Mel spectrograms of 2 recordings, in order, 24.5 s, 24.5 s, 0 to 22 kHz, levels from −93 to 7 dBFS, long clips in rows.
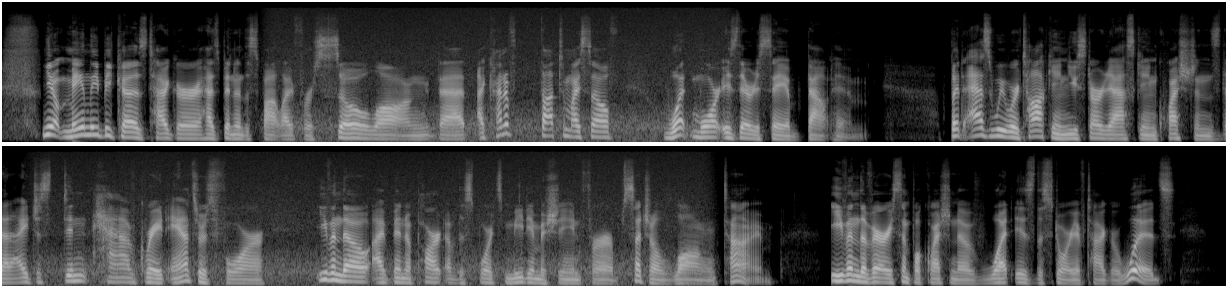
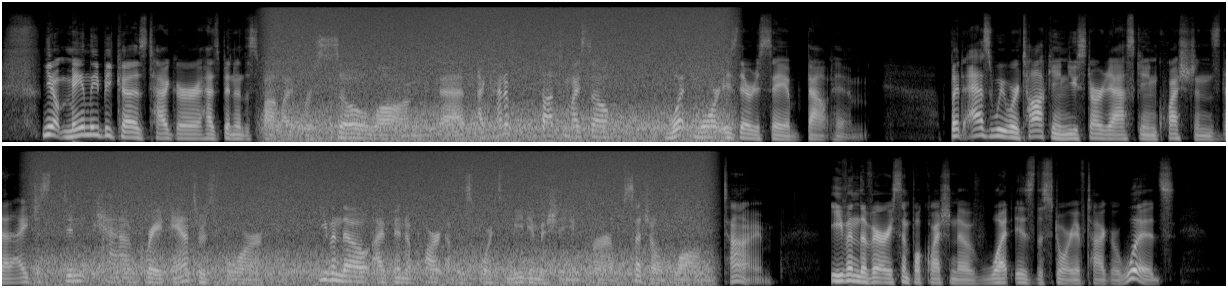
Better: first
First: hiss; faint; from 2.5 to 7.5 s and from 12 to 19 s; 20 dB below the speech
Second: hiss; loud; from 2.5 to 7.5 s and from 12 to 19 s; 3 dB below the speech

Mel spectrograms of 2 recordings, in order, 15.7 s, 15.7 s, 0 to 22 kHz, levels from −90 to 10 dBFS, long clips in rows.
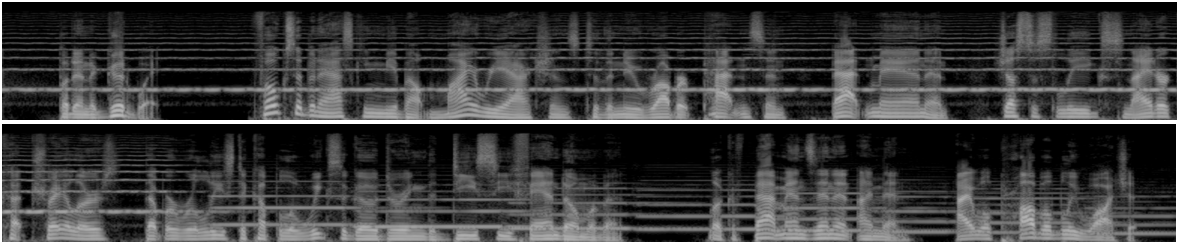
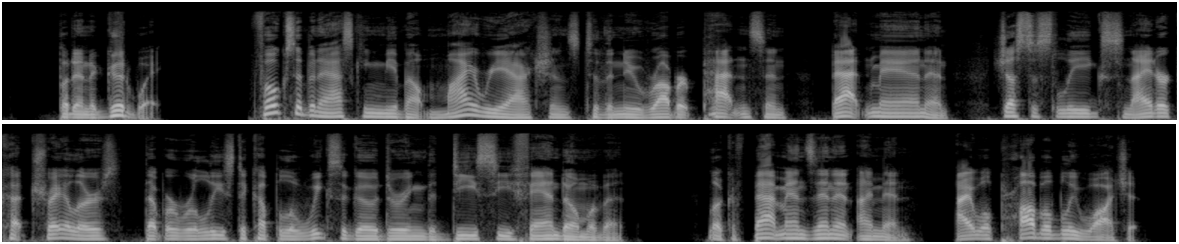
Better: second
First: background music; loud; throughout; 9 dB below the speech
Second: none

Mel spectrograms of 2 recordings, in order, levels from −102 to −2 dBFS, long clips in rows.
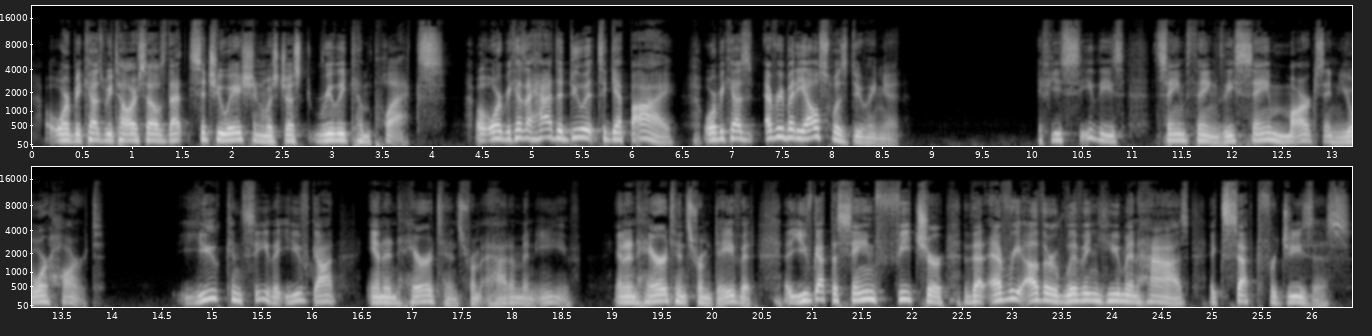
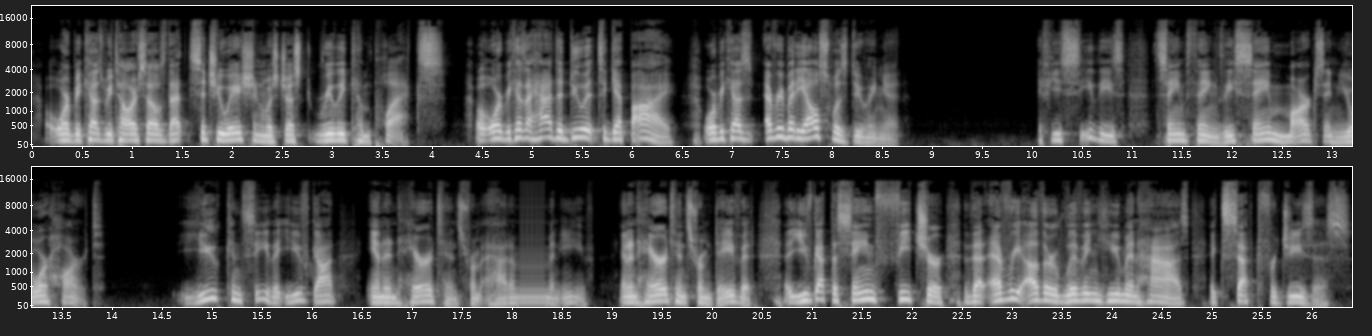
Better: first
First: none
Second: audio freezing; at 18 s

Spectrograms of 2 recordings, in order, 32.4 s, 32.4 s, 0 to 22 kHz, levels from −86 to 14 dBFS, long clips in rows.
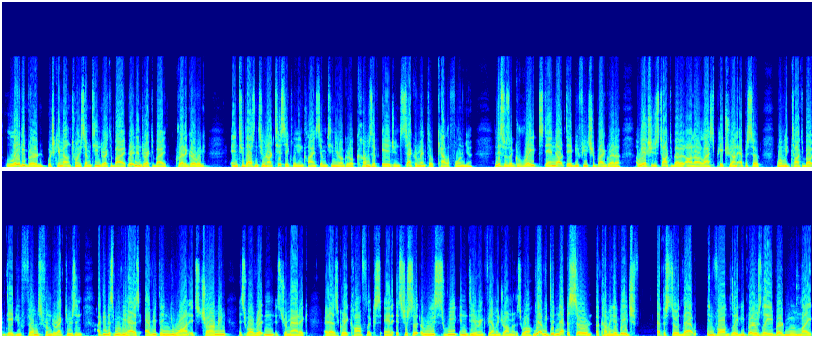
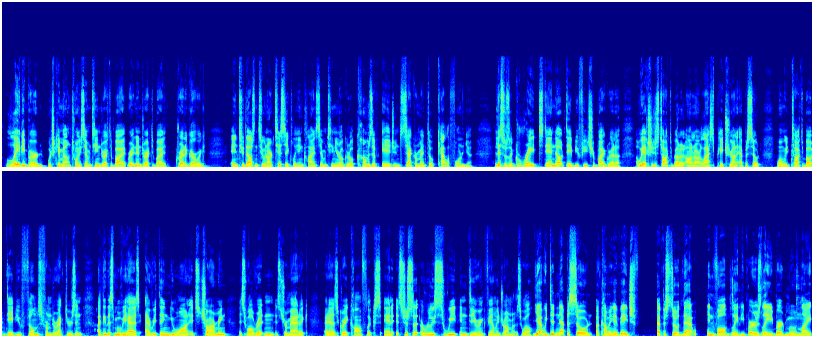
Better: second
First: distortion; heavy; 22% of the sound clipped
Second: none

